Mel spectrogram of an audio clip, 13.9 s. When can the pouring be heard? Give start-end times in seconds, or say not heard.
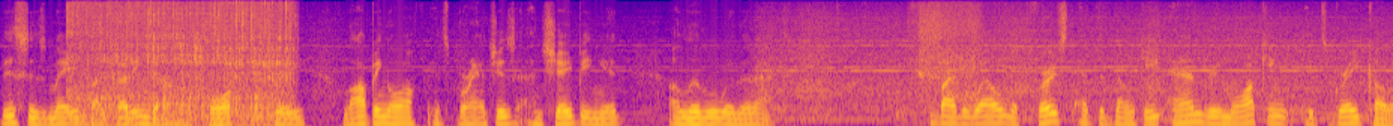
0.7-3.0, 8.9-9.8.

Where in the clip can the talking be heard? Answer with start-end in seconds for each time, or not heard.
0.0-7.9, 9.3-13.9.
